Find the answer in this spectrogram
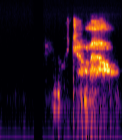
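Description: A short breathy, whisper-like sound from a person, starting about a second and a half in and lasting under a second, over a quiet room.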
